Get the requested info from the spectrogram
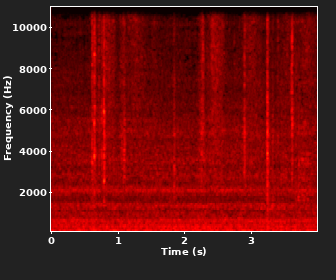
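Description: Steady low rumble of a car driving, heard from inside the cabin, with a few faint knocks.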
